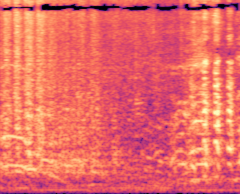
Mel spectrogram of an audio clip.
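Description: Indistinct talking, over a low steady hum.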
